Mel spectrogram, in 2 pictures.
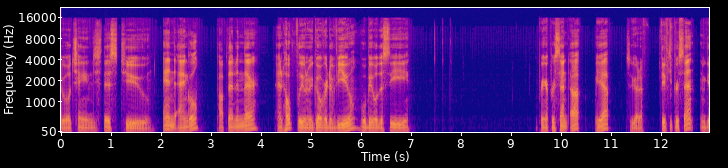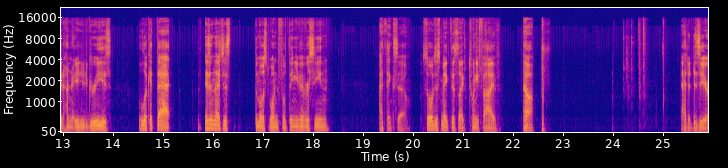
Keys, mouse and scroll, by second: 2.4 click, 2.9 click, 5.6 click, 9.3 click, 11.9 KP_5, 12.1 KP_Enter, 15.6 click, 20.9 KP_2, 21.1 KP_5, 21.3 KP_Enter, 23.4 click, 24.2 KP_2, 24.5 KP_Enter.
